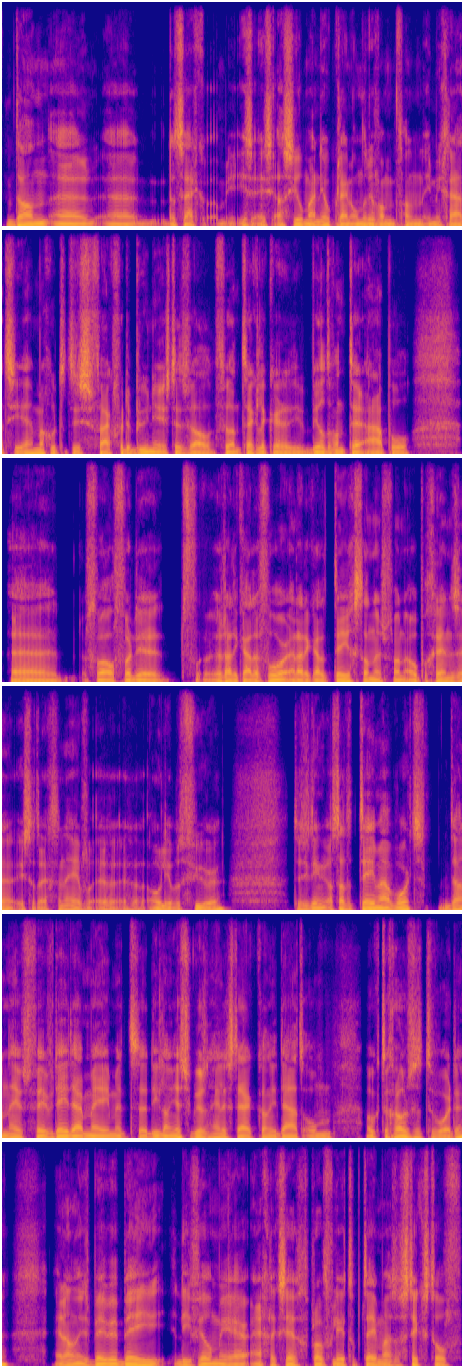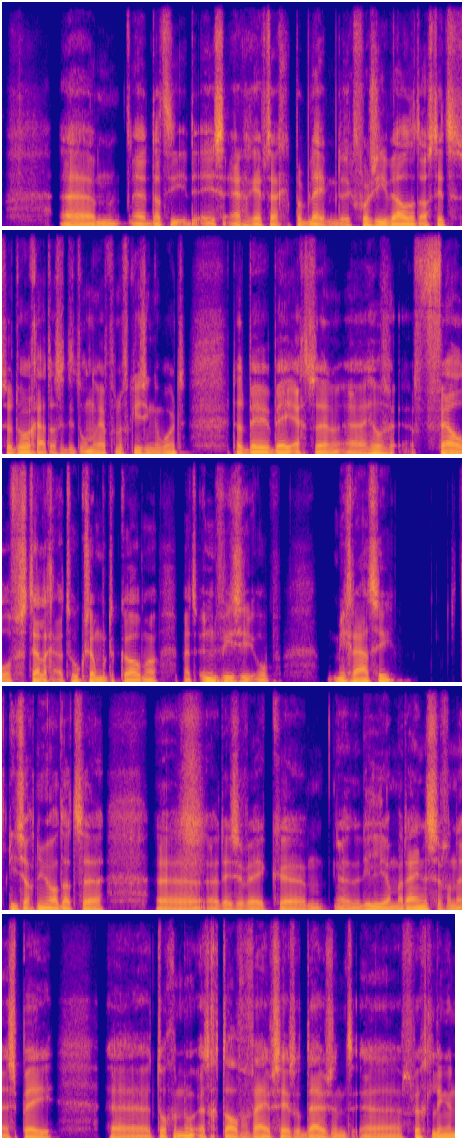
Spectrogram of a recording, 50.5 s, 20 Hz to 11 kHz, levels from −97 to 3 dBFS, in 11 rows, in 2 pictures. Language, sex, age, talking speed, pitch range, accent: Dutch, male, 30-49, 200 wpm, 80-95 Hz, Dutch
